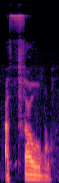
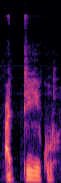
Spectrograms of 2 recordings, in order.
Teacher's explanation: This lam will not be pronounced. It's going to be embedded in the Harfu Shamsiya because the makhraj, ibiti ati ń pè wọ́n, they are very close.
